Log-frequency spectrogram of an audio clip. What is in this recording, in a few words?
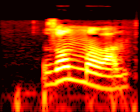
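"зонмалан", Komi, female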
